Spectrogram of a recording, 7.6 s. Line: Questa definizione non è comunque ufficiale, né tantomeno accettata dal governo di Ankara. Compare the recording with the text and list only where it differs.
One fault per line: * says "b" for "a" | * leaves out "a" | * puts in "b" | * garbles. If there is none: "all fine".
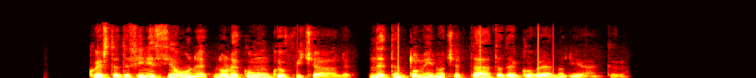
all fine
